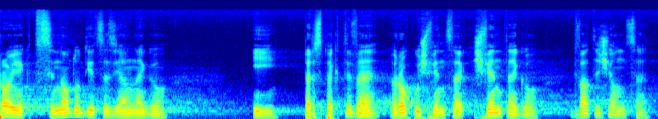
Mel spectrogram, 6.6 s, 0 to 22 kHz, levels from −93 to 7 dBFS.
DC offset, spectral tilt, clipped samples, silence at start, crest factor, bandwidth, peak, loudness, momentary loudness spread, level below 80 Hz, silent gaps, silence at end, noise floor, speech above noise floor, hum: under 0.1%; -6.5 dB/octave; under 0.1%; 0 s; 20 dB; 16.5 kHz; -10 dBFS; -30 LUFS; 8 LU; -46 dBFS; none; 0.1 s; -58 dBFS; 29 dB; none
